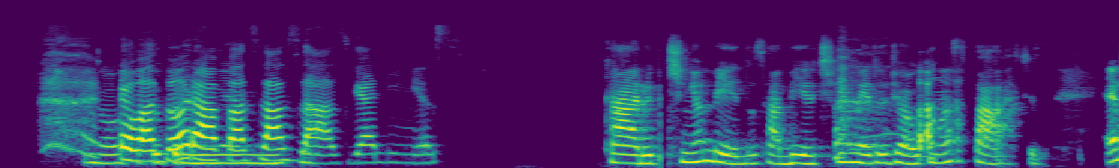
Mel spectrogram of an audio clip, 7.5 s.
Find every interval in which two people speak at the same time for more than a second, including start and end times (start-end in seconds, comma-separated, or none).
0.8-2.1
